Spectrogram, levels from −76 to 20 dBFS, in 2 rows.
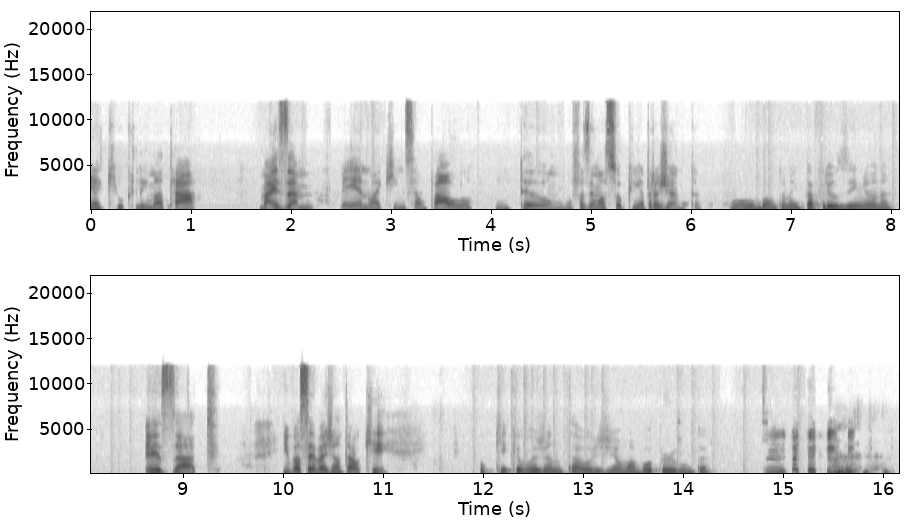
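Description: From 0.55 to 1.4 s the speech dips by up to about 15 dB in short bites adding up to roughly a tenth of a second. This is speech suppressed in double talk, likely because the echo canceller, hearing both ends at once, could not tell the near talker from loudspeaker echo and turned everything down.

Inside that stretch, from 0.75 to 1.07 s, a faint second copy of the speech trails 426 ms behind the original, about 30 dB below it. The same delayed ghost returns at 2.18 to 3.23 s at about 30 dB down, at 5.98 to 6.38 s at about 35 dB down, and at 9.32 to 9.71 s at about 30 dB down. This is echo leak, likely from a far end on loudspeaker whose canceller let part of the microphone pickup through and sent it back.

Between 3.98 and 4.02 s the room tone drops by about 6 dB for 40 ms and then recovers. This is background gated by the echo canceller. While the loudspeaker played, the canceller clamped the microphone, and the ambience dipped until it released.

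From 15.47 to 16.04 s the speech is pulled down again by up to about 10 dB, for about 0.4 s of that window. This is another case of speech suppressed in double talk, likely the canceller again damping its own talker along with the echo while both ends overlapped.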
